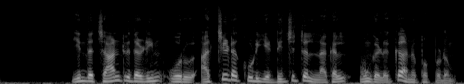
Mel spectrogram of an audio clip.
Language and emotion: Tamil, neutral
